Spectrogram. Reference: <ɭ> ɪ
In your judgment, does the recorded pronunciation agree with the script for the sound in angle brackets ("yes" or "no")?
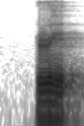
yes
